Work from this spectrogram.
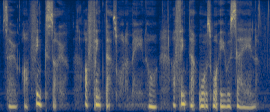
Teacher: in Essex kind of pronunciation, you basically drop the TH and replace it with a F in pretty much all words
